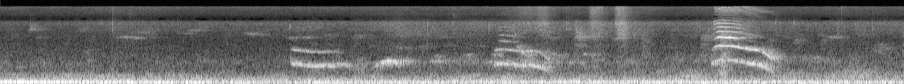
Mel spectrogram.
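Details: Kittens, three of them, calling to return to their mother, give a short run of bending meows, then a louder, brighter cry that sweeps downward; low background rumble throughout.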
